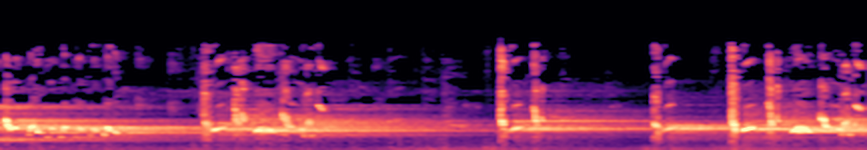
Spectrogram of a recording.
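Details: Captive Oriental magpie-robin in full morning song, played to stimulate other kept birds: short bursts of rapid, high, rippling whistles and chips separated by brief pauses, over a steady thin high-pitched tone throughout.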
